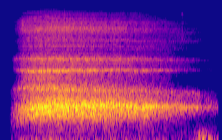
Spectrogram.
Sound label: deep breaths male out; Apotheorasis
